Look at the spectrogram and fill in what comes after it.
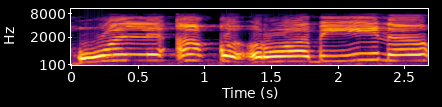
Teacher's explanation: قاف کا مخرج ٹکر کھا کر الگ ہوگا اور ایک ٹوٹتی سی آواز سنائی دے گی · سادی را پر زبر ہے، یہ را متحرک ہے یعنی پر ہوگی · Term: حروف قلقلہ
